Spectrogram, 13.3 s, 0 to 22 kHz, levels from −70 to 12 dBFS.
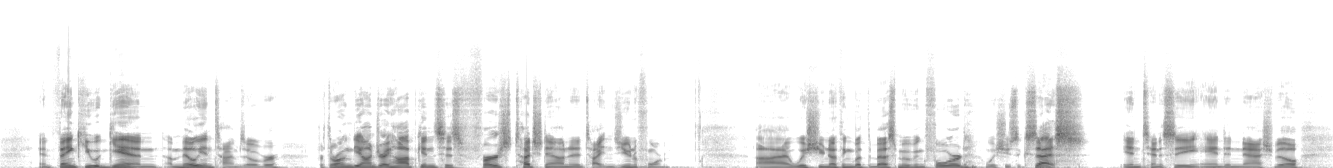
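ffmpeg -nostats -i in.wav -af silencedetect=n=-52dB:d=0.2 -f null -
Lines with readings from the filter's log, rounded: silence_start: 10.88
silence_end: 11.21 | silence_duration: 0.33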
